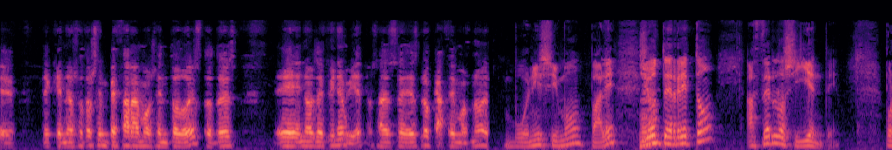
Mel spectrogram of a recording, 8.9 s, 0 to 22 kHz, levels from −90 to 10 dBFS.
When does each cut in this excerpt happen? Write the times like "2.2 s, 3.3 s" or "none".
3.5 s, 4.9 s, 6.4 s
